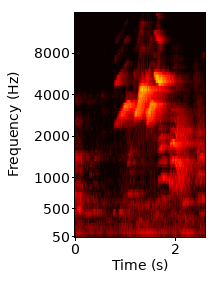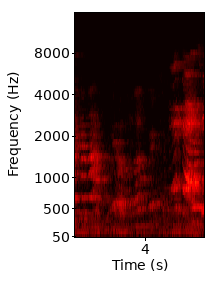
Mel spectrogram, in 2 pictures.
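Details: A captive double-collared seedeater, recorded at 17:15 in the afternoon, sings a bright, rapid burst of high twittering notes lasting about a second, then softer phrases, while a man's voice is faintly heard.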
